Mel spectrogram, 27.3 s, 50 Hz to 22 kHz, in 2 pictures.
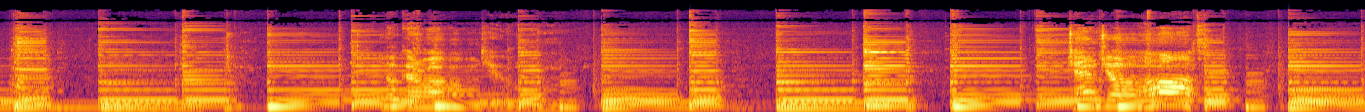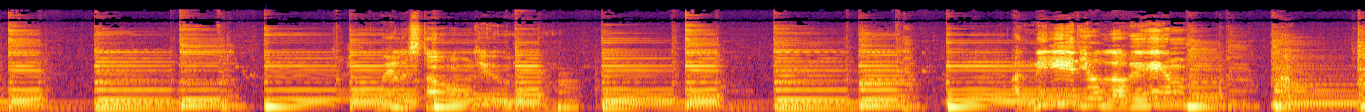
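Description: Acoustic guitar strumming a repeating chord loop of G minor and G minor 6 over a bass line that walks down G, F, E, E-flat, cycling several times.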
